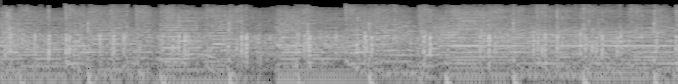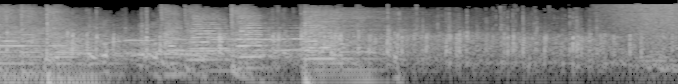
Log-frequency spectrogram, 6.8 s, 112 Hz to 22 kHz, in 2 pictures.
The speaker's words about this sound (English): Great job. 4 out of 5. Clap it up for her.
